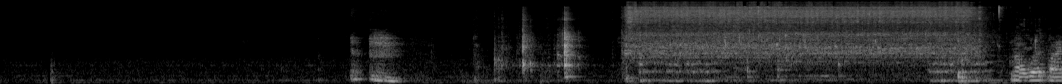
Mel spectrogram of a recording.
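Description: Tap water gushes steadily into a sink while hair is wetted, a loud continuous hiss beginning partway through after some throat clearing and small handling noises, running for several seconds before brief clattering at the end.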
